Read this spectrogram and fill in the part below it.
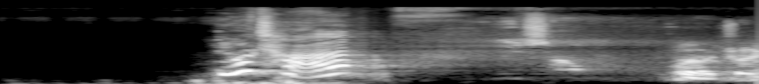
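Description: A young woman gasps and speaks in distress.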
